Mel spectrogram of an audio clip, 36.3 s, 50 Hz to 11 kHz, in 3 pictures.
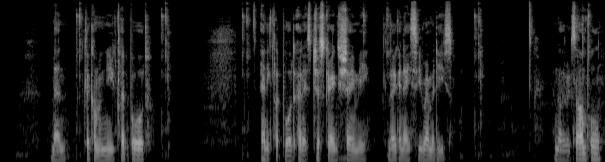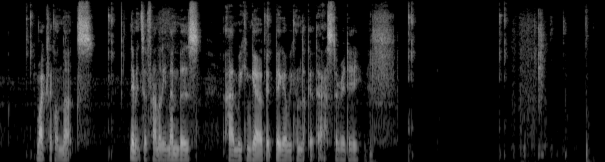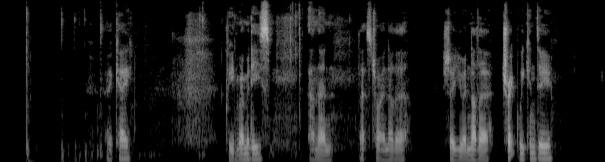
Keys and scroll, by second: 23.8 super+Right, 24.7 super+Right, 25.4 super+Left.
